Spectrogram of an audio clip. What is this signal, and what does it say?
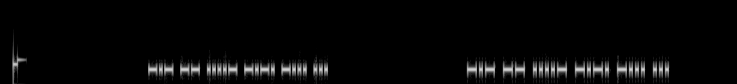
Morse code, heard as a keyed tone, about 40 wpm, 700 Hz. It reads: KM4CBS KM4CBS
